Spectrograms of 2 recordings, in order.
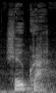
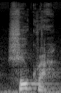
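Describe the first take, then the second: No difference in how they are said.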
